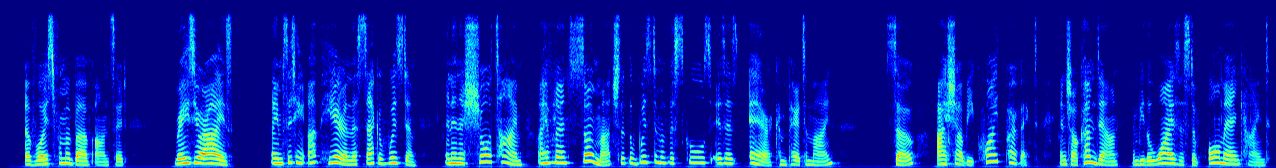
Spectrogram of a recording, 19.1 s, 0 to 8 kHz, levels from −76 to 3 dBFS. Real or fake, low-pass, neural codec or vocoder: real; 7.2 kHz; none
